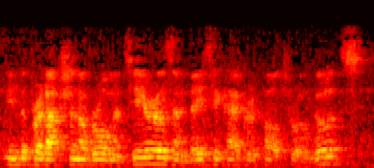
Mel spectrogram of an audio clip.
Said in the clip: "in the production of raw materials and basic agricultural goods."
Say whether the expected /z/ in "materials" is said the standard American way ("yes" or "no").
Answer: yes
